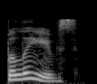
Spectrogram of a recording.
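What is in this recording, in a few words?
"believes", British English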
